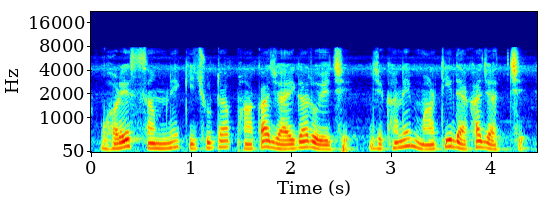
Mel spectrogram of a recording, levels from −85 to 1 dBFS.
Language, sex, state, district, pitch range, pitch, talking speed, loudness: Bengali, male, West Bengal, Cooch Behar, 125-170 Hz, 140 Hz, 135 wpm, -17 LUFS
